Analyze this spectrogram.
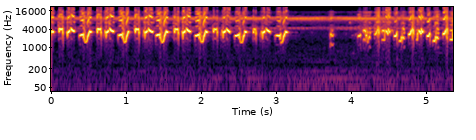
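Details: Sooty-headed bulbul lure call used for bird trapping: rapid bright chirps sweeping down then up, about two per second, with a short pause near the middle. Steady high whining tones run throughout.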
